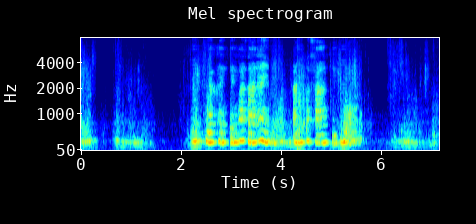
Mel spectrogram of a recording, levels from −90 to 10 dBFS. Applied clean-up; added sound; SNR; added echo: neural separator model SepFormer DNS4.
